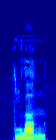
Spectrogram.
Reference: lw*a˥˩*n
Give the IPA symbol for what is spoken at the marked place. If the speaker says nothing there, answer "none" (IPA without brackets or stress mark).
a˥˩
